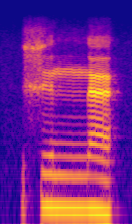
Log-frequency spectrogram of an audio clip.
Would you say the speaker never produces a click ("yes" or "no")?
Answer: yes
